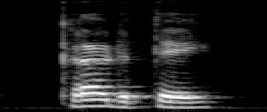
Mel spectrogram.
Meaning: herbal tea
- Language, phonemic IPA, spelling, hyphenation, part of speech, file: Dutch, /ˈkrœy̯.də(n)ˌteː/, kruidenthee, krui‧den‧thee, noun, Nl-kruidenthee.ogg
